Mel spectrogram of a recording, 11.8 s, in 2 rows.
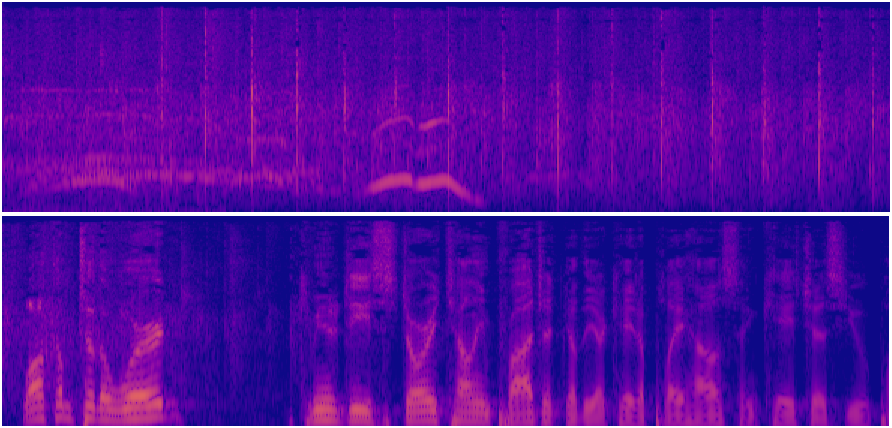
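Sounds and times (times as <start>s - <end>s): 
audience applause at the Arcata Playhouse: 0.0s - 7.8s
speech: 6.0s - 7.2s, 7.9s - 11.8s.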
